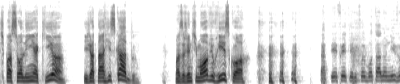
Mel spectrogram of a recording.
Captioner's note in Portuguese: risadas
